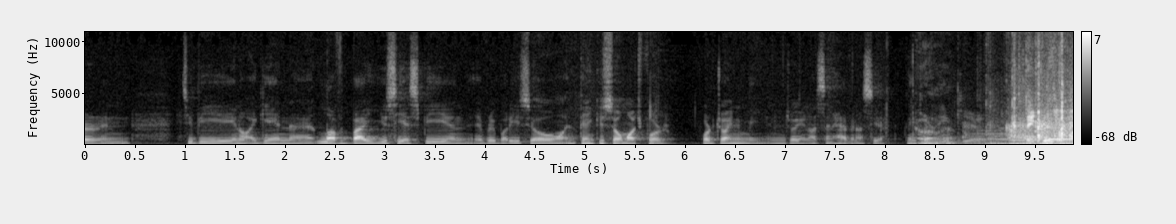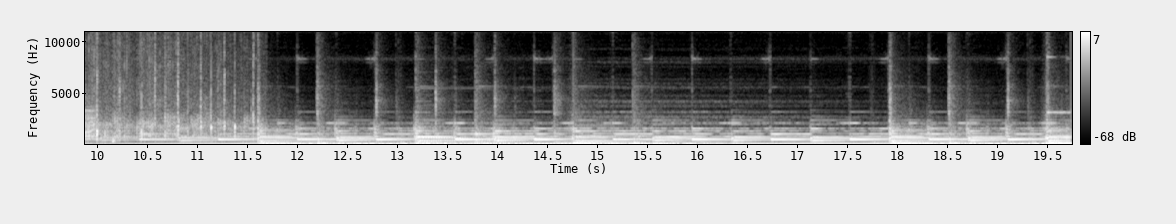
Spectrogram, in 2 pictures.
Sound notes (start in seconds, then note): 8.9 audience applauds; 11.9 cheerful music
